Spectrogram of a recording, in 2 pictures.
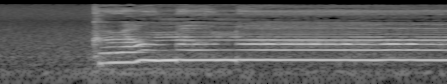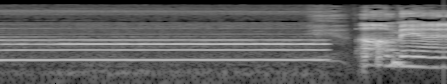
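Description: A young woman sings one long, steady note close to a microphone.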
